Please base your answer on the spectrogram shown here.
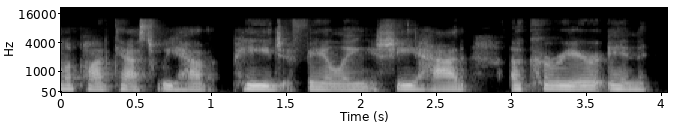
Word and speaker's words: Fehling: my name is Paige failing and it is failing pronounced like failing a test I always like to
